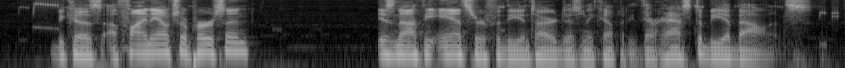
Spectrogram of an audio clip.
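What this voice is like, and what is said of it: Polished radio announcer voice. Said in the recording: “I forget how good ... radio voice is”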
